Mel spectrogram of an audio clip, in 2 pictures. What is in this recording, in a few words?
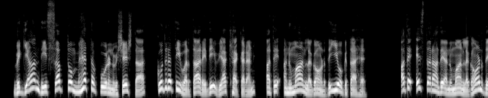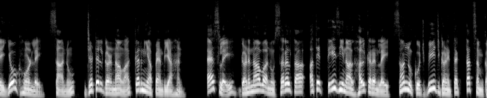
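Punjabi, male, eLearning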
